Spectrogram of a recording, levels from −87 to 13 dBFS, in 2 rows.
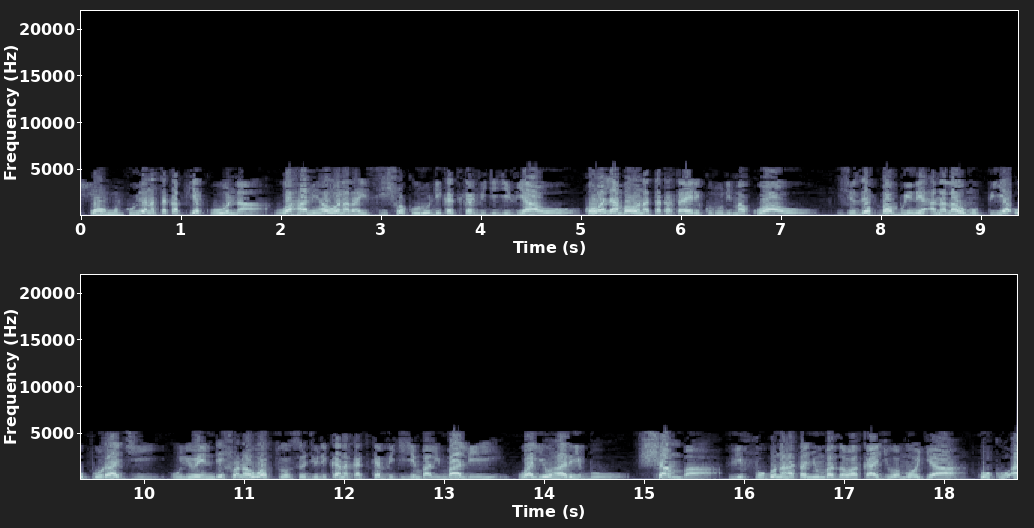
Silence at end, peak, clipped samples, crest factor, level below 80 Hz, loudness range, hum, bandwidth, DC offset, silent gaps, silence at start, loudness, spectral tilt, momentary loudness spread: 0 s; 0 dBFS; under 0.1%; 12 dB; -42 dBFS; 2 LU; none; 6 kHz; under 0.1%; none; 0.1 s; -13 LUFS; -8.5 dB/octave; 11 LU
